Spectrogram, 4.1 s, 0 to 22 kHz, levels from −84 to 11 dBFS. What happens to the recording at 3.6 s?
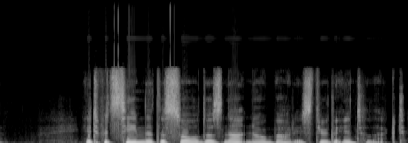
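Nothing goes wrong at 3.6 s; the speech continues intact through that moment with no audible fault.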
